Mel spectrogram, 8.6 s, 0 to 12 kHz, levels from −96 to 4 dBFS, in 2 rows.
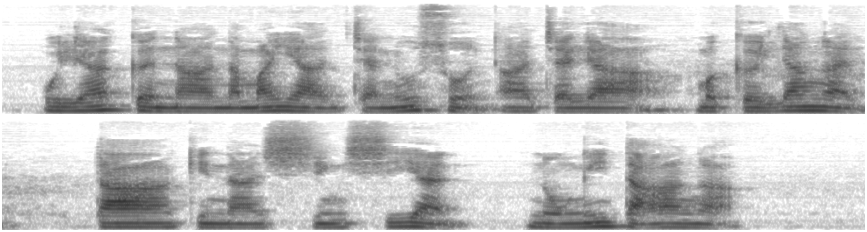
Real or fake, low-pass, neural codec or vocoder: real; 10.8 kHz; none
